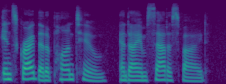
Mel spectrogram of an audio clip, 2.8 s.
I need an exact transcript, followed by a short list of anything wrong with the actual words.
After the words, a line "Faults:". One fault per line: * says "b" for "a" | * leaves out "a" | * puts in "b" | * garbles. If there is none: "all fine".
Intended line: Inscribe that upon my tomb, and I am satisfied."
Inscribe that upon tomb, and I am satisfied."
Faults:
* leaves out "my"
